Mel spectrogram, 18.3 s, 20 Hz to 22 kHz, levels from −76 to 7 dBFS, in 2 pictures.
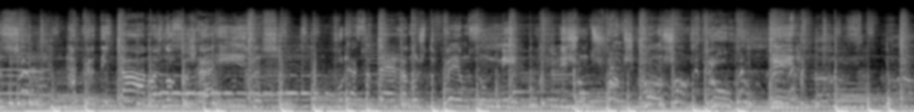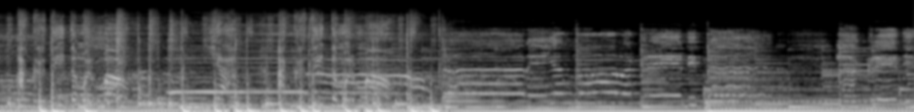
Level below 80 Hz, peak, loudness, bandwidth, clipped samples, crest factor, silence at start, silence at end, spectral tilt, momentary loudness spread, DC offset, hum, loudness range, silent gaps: -12 dBFS; 0 dBFS; -13 LUFS; 14.5 kHz; under 0.1%; 10 dB; 0 s; 0 s; -5 dB/octave; 6 LU; under 0.1%; none; 4 LU; none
